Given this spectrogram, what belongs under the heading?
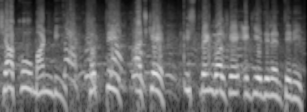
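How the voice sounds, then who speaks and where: A man's voice: sits high, moderate pace. A man giving emphatic live football commentary, exclaiming on shots and goals. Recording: noisy outdoor ground with crowd din. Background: crowd and ambient stadium noise.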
